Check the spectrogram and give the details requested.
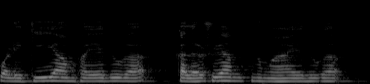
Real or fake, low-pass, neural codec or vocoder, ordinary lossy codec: real; none; none; none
